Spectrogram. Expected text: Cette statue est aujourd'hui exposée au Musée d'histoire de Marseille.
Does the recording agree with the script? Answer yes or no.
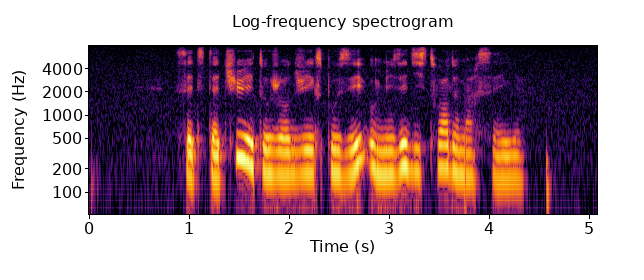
yes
